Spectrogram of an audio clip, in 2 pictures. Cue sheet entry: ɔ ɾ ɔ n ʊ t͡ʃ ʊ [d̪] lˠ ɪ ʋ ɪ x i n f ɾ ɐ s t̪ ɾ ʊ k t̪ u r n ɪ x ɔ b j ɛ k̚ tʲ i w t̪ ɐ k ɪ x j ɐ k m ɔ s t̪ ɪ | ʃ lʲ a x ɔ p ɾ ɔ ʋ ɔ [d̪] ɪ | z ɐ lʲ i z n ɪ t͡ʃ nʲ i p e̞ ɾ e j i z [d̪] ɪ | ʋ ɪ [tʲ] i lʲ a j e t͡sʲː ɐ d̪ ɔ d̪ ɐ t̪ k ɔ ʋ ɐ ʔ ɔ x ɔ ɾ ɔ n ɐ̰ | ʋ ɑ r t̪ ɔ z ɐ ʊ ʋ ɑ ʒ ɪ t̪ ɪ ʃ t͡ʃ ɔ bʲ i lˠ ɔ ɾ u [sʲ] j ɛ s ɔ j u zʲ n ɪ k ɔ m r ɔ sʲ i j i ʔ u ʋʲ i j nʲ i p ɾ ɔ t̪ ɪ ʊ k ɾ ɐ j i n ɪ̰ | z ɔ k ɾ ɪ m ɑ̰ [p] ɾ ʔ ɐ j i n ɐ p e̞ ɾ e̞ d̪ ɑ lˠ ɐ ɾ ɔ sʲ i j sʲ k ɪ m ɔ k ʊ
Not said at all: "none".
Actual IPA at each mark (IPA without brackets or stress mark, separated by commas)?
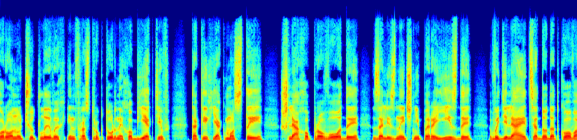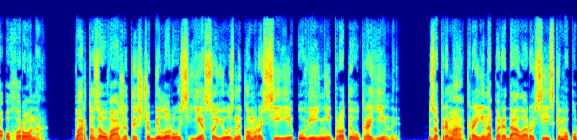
t̪, d̪, d̪, dʲ, sʲ, k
